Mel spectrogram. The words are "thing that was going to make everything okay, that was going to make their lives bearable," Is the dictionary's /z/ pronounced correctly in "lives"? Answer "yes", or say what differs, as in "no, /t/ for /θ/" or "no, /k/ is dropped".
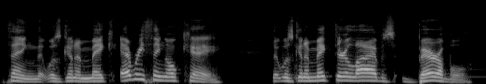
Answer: yes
